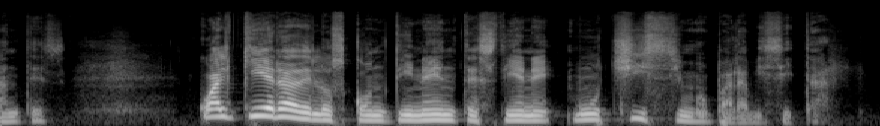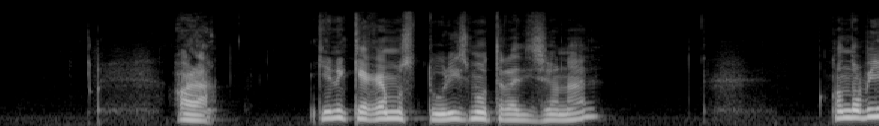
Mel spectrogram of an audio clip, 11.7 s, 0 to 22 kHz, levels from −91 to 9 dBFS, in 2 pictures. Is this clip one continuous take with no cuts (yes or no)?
no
